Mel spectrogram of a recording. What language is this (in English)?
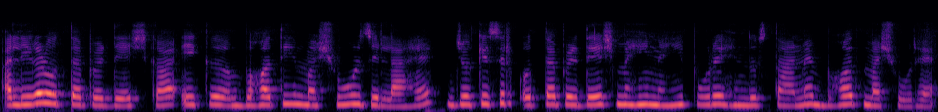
Urdu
